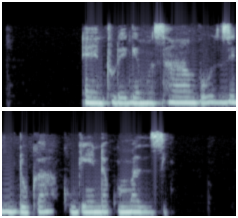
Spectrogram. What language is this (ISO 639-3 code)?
lug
